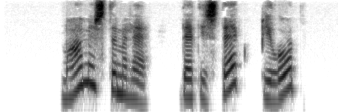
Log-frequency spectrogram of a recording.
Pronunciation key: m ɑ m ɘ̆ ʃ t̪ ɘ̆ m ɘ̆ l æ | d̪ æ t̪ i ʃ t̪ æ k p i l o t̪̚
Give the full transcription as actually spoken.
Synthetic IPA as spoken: m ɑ m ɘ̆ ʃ t̪ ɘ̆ m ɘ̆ l æ | d̪ æ t̪ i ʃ t̪ æ k p i l o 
